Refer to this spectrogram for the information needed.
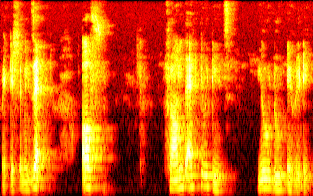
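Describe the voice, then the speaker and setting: A man's voice: mid-range voice, expressive, a little slow, darkish tone. Echoey male teacher reading aloud. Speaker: college teacher. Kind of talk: lesson, reading practice paragraphs aloud. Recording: echoey room sound.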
